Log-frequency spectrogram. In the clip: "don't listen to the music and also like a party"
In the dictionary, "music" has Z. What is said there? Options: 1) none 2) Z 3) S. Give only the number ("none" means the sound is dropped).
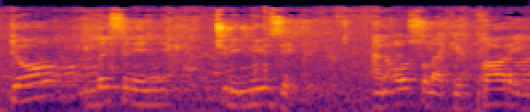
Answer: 2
